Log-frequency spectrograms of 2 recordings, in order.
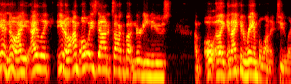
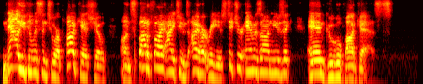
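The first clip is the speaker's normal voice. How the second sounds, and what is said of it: Radio announcer voice. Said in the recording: “radio no, announcer voice? ... I slipped into it there at the end.”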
